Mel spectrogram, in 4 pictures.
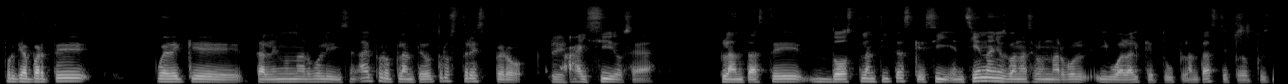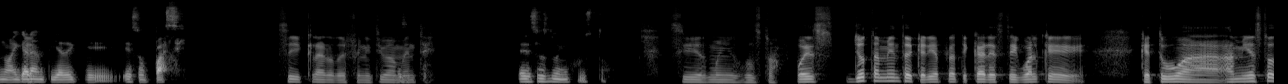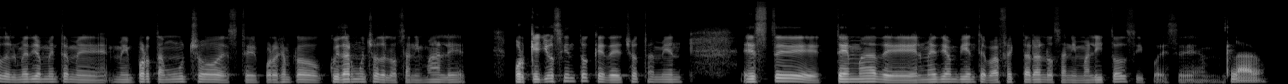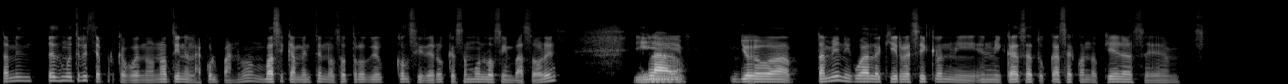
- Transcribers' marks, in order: other background noise; tapping
- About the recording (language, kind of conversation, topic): Spanish, unstructured, ¿Por qué crees que es importante cuidar el medio ambiente?
- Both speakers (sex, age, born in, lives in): male, 25-29, Mexico, Mexico; male, 35-39, Mexico, Mexico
